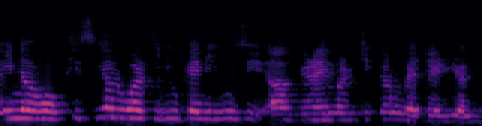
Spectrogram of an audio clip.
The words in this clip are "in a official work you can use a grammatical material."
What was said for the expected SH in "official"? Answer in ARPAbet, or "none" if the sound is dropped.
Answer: S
